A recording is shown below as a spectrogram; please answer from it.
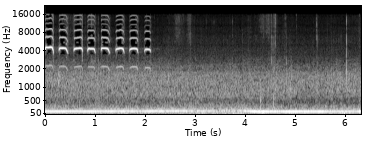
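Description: A Killdeer gives a rapid, shrill run of high 'dee' notes, about three or four a second, for two seconds, over a steady low engine-like hum.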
